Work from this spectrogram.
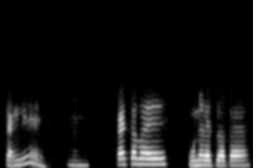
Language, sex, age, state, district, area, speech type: Marathi, other, 30-45, Maharashtra, Washim, rural, conversation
